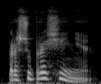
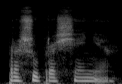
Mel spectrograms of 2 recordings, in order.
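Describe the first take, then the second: First: It sounds unfinished, as if more words follow. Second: It sounds solid, final and serious. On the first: The speaker is interrupting and will go on talking. "We usually sound like we are going to say something else after our apology" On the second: The speaker sincerely apologizes for something unpleasant. "This should sound solid and serious"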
